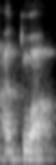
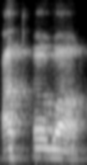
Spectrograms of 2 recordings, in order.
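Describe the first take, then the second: First: The middle t is clipped with no vowel. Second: The middle t is full with a vowel. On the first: The speaker calls it wrong. "not atva" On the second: The speaker calls it right. "the ta should be full ta, not half ta"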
